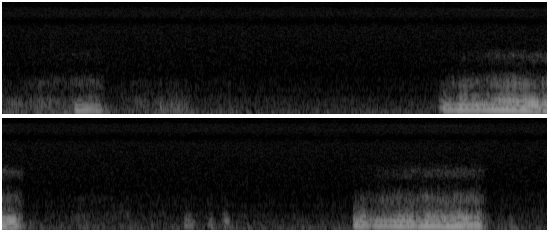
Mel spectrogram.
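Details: Rescued male brown tabby and white kitten asleep, snoring like an old man: low rasping snores roughly every three seconds, alternating short soft breaths with longer loud buzzing snores.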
